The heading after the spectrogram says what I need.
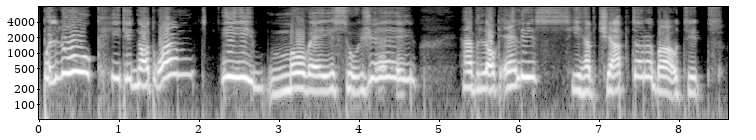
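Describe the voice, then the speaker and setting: An imperious old ballet mistress in falsetto. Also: male voice, very animated, slow, mellow, no echo, full character voice. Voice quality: high, fluttering falsetto with French-sprinkled broken English. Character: shriveled arrogant elderly ex-ballerina, imperious Russian. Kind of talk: audiobook reading.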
